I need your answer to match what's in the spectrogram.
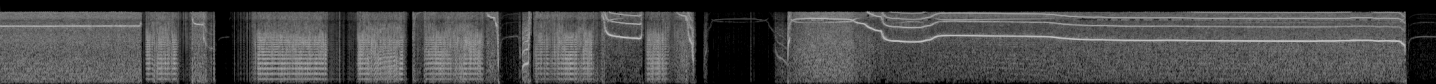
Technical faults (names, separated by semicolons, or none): gain pumping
